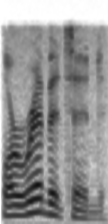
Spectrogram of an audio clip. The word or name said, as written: oribatid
